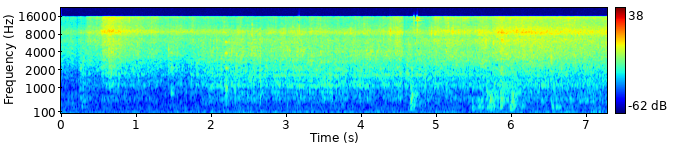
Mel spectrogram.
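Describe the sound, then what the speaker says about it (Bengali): Rice for white pulao fries in a pan with a steady soft sizzle, broken by occasional scraping stirs of a spoon against the pan. "যে চালটাকে 5 মিনিট মতন ভাজতে হবে বন্ধুরা"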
